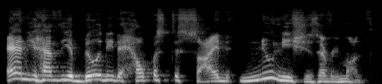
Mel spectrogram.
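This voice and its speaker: A man hosting a live webinar, pitching a membership and answering viewer questions in a casual, upbeat way. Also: sing-song, slightly rough. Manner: casual, upbeat, with fillers and quick jokes. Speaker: webinar host.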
